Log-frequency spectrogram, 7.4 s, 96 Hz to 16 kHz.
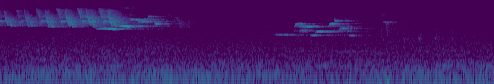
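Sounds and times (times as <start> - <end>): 
hermit thrush Catharus guttatus singing in Maryland: 0.0 - 3.0, 4.1 - 6.0.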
